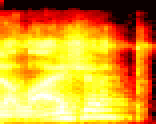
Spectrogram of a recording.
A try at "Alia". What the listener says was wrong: Actually, the J is silent, so it's Alia.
